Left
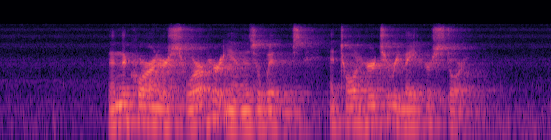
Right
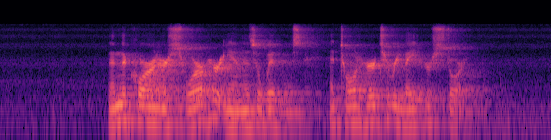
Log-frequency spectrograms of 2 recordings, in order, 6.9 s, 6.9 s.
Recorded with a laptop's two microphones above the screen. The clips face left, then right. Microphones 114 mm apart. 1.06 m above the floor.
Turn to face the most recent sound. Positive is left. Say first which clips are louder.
# right 1 dB
turn(degrees=-5)  # may be behind; listen again after turning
